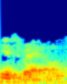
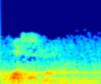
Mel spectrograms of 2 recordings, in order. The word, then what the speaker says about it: Yisrael: So instead of saying Israel, as we would say, they would say Yisrael.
